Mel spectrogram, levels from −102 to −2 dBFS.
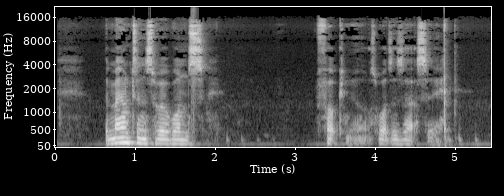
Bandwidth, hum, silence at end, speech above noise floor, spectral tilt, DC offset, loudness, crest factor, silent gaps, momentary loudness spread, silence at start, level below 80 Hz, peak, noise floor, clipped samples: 17 kHz; none; 0.5 s; 42 dB; -2.5 dB/octave; under 0.1%; -14 LUFS; 18 dB; none; 19 LU; 0.65 s; -58 dBFS; 0 dBFS; -58 dBFS; under 0.1%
